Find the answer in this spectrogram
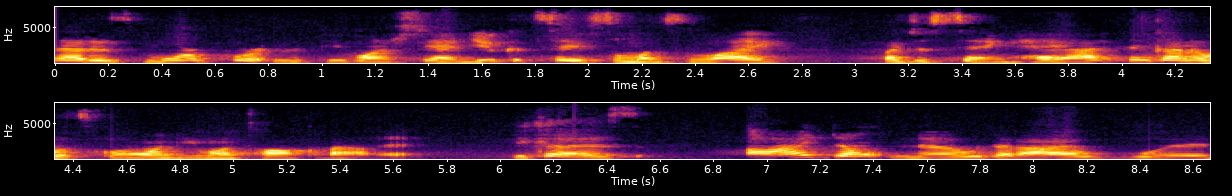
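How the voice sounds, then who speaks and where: A woman has an unremarkable speaking voice, set at a medium pitch with ordinary pitch variation. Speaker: domestic violence survivor. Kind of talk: interview answer.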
